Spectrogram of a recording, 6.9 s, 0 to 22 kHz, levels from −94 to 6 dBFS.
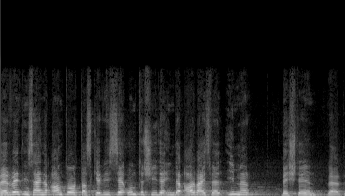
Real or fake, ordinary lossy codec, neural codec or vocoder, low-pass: real; none; none; 14.4 kHz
